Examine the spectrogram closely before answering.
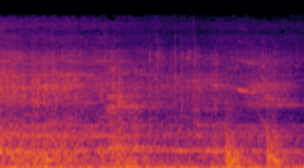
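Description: A wooden door creaks and bumps shut.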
